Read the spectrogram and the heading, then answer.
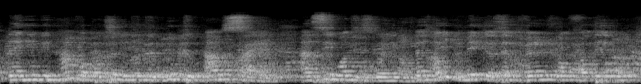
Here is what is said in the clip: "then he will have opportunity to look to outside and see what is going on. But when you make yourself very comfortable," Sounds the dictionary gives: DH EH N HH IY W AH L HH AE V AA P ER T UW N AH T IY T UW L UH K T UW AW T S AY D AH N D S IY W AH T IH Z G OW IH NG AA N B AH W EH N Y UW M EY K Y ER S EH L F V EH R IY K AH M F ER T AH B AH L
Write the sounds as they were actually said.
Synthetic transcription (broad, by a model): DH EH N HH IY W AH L HH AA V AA P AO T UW N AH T IY T UW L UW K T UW AW T S AY D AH N S IY W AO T IH Z G OW IH NG AA N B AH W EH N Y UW M EY K Y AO S EH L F V EH R IY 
